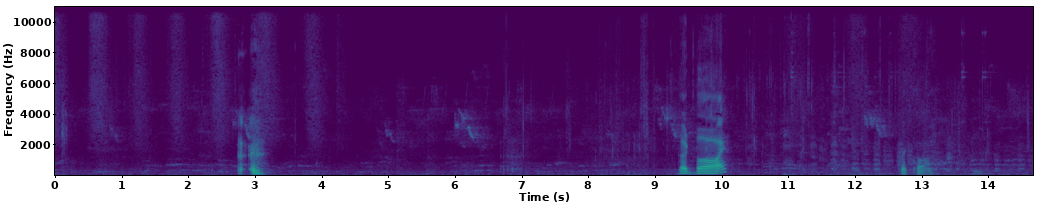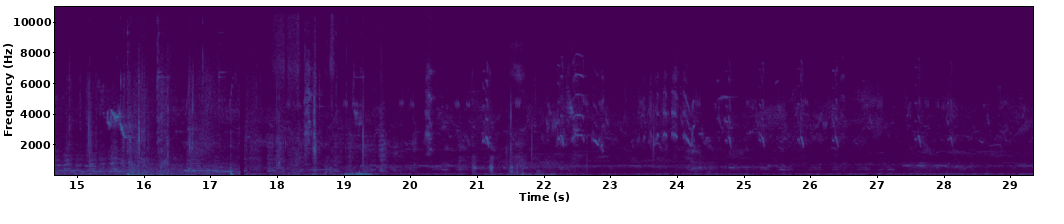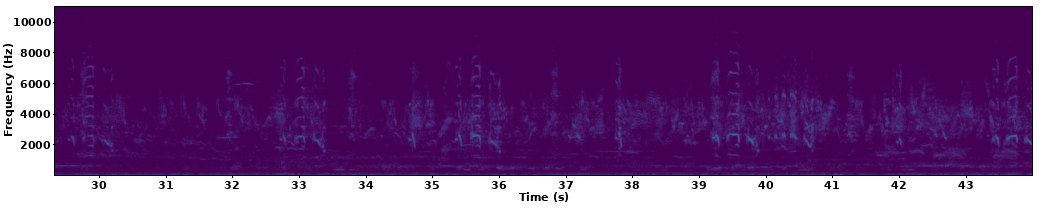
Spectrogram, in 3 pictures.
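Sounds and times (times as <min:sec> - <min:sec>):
birds chirping: 0:00.0 - 0:44.0.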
